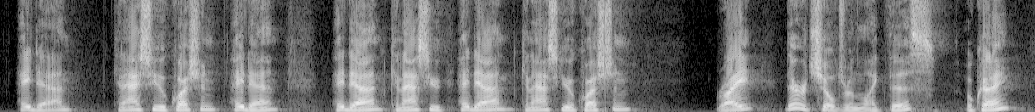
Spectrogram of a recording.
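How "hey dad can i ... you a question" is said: put-on nagging, pestering child voice. Acting out a child pulling on a parent's shirt at a meal, imitating a pestering child. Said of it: "They start pulling on your shirt".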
